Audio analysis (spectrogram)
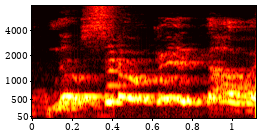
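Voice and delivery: a high, shrill-pitched shriek of a scolding grandma; mock yell. Grandma who forgot her diazepam yells at the child, high and piercing. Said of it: "aí dá aqueles gritos".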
